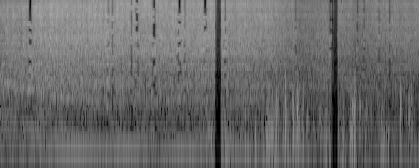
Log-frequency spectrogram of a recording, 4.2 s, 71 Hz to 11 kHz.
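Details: Original 17-year-old Goodman outdoor heat pump, rusted by salt air and leaking Freon, before replacement: steady low hum with even fan rush, no rattles or surging, still running.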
